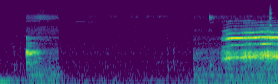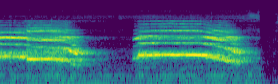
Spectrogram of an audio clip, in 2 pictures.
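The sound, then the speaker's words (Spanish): An elephant trumpets twice, each call a loud, brassy blast lasting a few seconds and sliding down in pitch at the end, with a short pause between them. “Era el sonido de un elefante.”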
